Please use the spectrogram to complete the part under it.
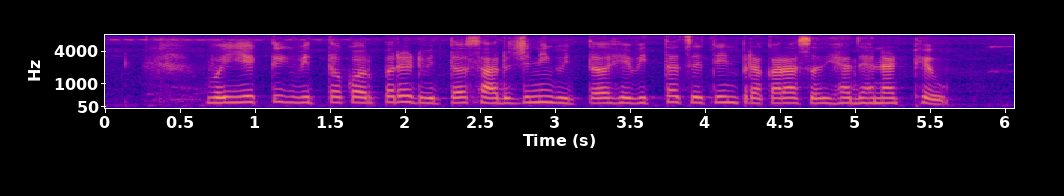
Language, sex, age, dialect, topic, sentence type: Marathi, female, 25-30, Southern Konkan, banking, statement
